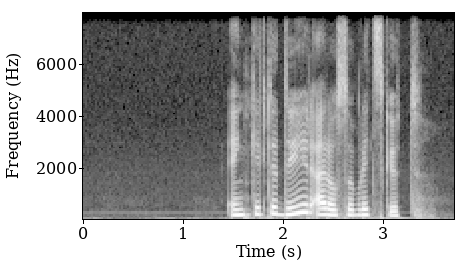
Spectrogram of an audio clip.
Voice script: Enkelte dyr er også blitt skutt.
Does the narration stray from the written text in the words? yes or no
no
